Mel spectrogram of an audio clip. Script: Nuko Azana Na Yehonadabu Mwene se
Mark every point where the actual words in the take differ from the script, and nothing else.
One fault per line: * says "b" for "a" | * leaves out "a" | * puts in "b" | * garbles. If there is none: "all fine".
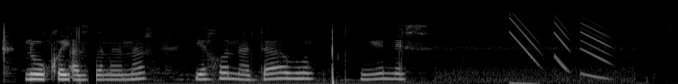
all fine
